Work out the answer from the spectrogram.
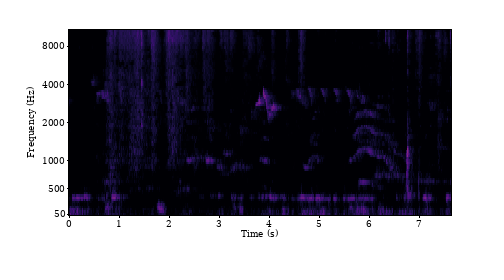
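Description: Near silence with faint bird chirps in the background and a faint steady hum.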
